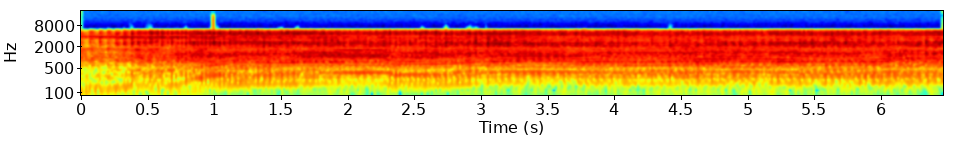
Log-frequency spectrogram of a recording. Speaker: Just a minor exhaust leak. Yeah, just a minor exhaust leak.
